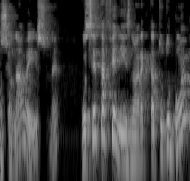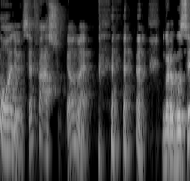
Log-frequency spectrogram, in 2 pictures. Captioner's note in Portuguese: Risos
